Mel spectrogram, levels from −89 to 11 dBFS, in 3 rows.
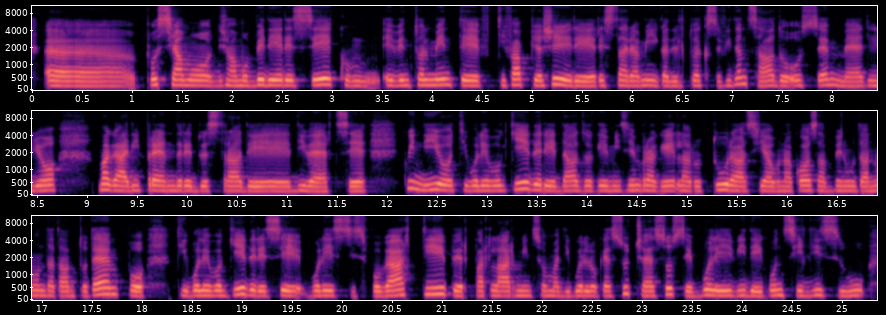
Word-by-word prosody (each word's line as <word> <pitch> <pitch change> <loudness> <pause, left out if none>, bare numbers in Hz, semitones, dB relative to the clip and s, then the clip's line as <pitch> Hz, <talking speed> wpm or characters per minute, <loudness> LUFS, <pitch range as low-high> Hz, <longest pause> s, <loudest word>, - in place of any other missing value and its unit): uhm, 180 -1 -1
possiamo 210 -3 +1
diciamo 190 0 -2
vedere 205 -1 +6
se 220 +3 +6
con 185 -4 -5
eventualmente 210 0 +2
f 195 - -28
ti 200 - -7
fa 220 +2 +1
piacere 195 -3 +3
restare 195 +1 -2
amica 195 0 -2
del 180 -1 -6
tuo 195 - -3
ex 185 0 -9
fidanzato 195 -3 -3
o 195 +2 0
se 200 +1 -4
è - - -1
meglio 190 +1 -2 0.4
magari 195 -3 +1
prendere 190 -2 +1
2 180 +1 -3
strade 180 -1 -1
diverse. 175 -1 -1 0.3
Quindi 240 -7 -1
io 215 -4 +4
ti 195 - -10
volevo 190 0 0
chiedere 215 -3 +2
dato 190 0 -3
che 190 +1 -2
mi 185 0 -5
sembra 200 0 -2
che 185 +1 -2
la 190 -2 -3
rottura 180 +1 +2
sia 180 0 -3
una 180 0 -4
cosa 195 +1 -2
avvenuta 180 0 -4
non 195 +2 -2
da 190 - -3
tanto 180 0 -5
tempo, 225 -5 +3 0.3
ti 195 - -5
volevo 195 0 +2
chiedere 205 -4 +2
se 190 0 +1
volessi 190 -1 -1
sfogarti 215 +8 +1
per 180 -1 0
parlarmi 185 0 -2
insomma 185 0 -5
di 175 0 -8
quello 185 0 +1
che 185 +1 -3
è - - -2
successo, 185 -1 -1
se 185 -8 -4
volevi 195 +1 +3
dei 175 -2 0
consigli 200 0 -2
su, 195 0 -3
190 Hz, 155 wpm, -19 LUFS, 180-205 Hz, 0.4 s, vedere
